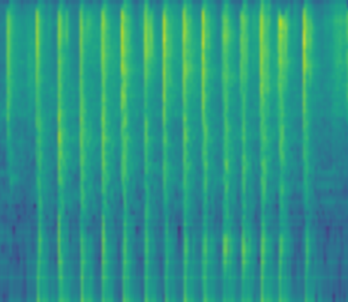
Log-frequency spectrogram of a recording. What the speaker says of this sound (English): So I'm just gonna slightly pound it to break the muscle.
